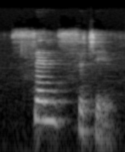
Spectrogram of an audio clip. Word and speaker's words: sensitive: is to be sensitive now don't forget the pronunciation this one the pronunciation is at the beginning listen sensitive here is the next one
